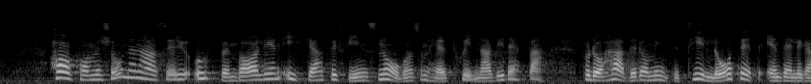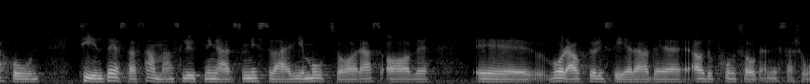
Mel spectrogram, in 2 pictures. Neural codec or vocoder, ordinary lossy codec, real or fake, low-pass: none; Opus, 32 kbps; real; 7.2 kHz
